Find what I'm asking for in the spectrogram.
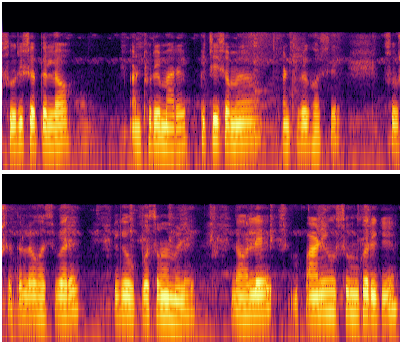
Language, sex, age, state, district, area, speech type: Odia, female, 45-60, Odisha, Kendrapara, urban, spontaneous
